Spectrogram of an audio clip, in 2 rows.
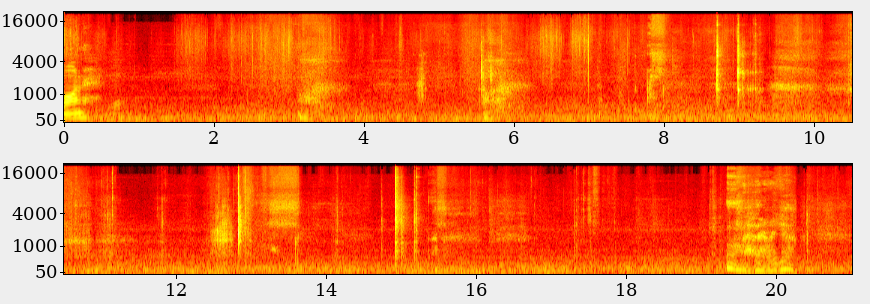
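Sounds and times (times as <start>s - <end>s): steady low hum: 0.0s - 21.0s
tools clicking and knocking: 14.8s - 15.4s.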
